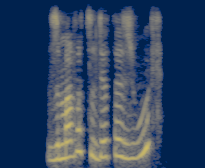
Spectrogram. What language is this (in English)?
Kabyle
